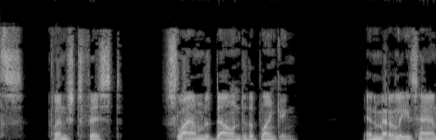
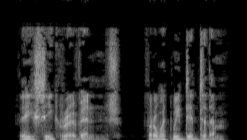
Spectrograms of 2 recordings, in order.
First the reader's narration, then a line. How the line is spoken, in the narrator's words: said Petrel, his voice grim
